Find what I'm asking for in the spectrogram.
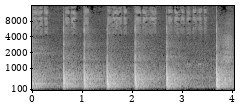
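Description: A pen writing on paper while working through a sixth-grade map-scale maths exercise: six close, crisp scratching strokes, each starting sharply and fading, in a quiet room.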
